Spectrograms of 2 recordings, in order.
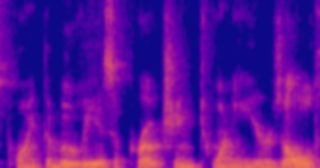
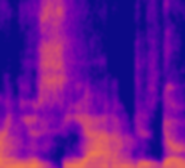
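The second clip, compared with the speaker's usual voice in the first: ordinary talk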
